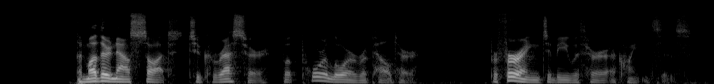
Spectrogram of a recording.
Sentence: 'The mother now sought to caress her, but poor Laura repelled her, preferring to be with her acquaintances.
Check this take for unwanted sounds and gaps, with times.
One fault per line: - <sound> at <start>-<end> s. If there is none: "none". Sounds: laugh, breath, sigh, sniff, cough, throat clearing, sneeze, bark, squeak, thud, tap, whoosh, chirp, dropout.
none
